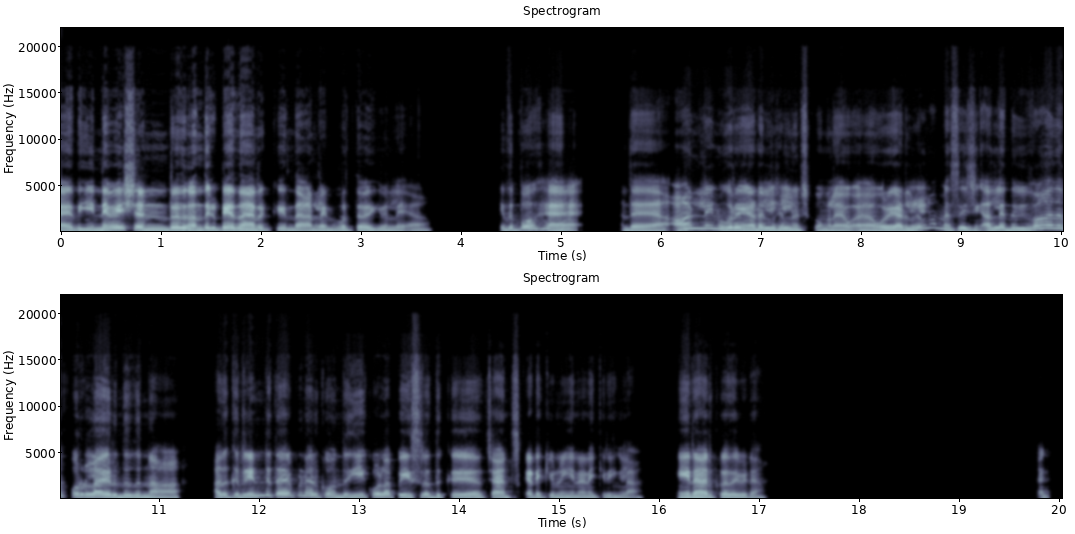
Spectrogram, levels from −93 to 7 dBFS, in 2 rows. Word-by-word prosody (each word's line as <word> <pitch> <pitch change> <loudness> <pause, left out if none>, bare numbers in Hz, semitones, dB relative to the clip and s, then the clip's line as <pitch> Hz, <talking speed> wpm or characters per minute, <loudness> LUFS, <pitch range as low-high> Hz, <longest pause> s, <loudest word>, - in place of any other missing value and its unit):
இது 180 - -4
இன்னொவேஷன்றது 260 -1 +5
வந்துகிட்டே 225 +2 +6
தான் 230 -1 +7
இருக்கு 195 -1 -6
இந்த 185 0 -2
ஆன்லைன் 195 +1 -4
பொறுத்த 190 0 -8
வரைக்கும், 180 0 -5
இல்லையா? 175 - -10 0.9
இது 280 +1 -2
போக, 300 +1 +1 0.8
அந்த 195 -1 -4 0.5
ஆன்லைன் 345 +1 +1
உரையாடல்கள்னு 235 -2 0
வச்சுக்கோங்களேன். 200 -1 -6
அ - - -4 0.2
உரையாடல்கள் 195 +5 0
இல்ல 430 +4 -10
மெசேஜிங். 230 -4 -5
அதுல 235 +2 -1
இந்த 220 0 -3
விவாத 360 +7 +1 0.2
பொருள்லா 275 -2 +3
இருந்ததுன்னா, 215 -2 -3 0.6
அதுக்கு 270 0 -1
2 335 +6 +1
தரப்பினருக்கும் 295 -2 0
வந்து 260 0 -2
ஈக்குவலா 280 +1 0
பேசுறக்கு 240 -6 -2 0.3
சான்ஸ் 200 0 -2
கிடைக்கும்னு 195 +1 -4
நீங்க 175 -1 -8
நினைக்கிறீங்களா, 170 -1 -11 0.5
நேரா 210 +1 +5
இருக்கிறத 180 -2 -4
விட? 170 - -11 2.9
டக் - - -13
230 Hz, 115 wpm, -20 LUFS, 195-270 Hz, 2.9 s, தான்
